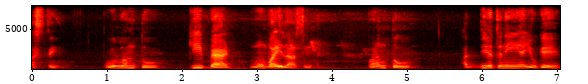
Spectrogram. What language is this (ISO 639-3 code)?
san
